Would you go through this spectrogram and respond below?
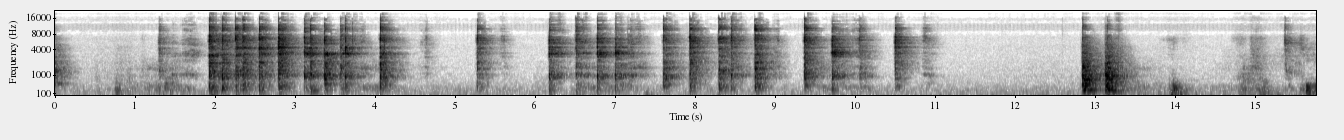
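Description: Spoon clattering against a bowl while mixing flatbread dough with salt and yoghurt, in irregular bursts of quick clinks and scrapes separated by short pauses, close and fairly loud, with no talking.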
